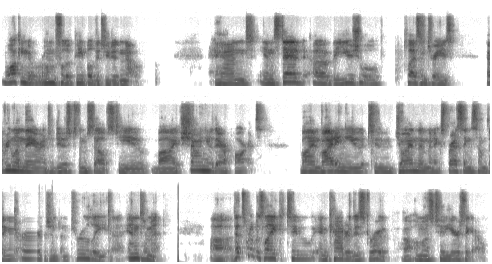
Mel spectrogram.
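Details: Adult male speaker; Normal speech.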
